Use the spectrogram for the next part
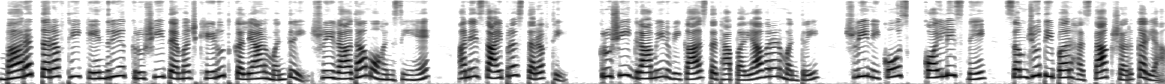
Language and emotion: Gujarati, neutral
